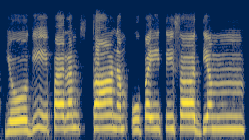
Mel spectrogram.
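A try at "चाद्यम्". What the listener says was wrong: Chadyam. Stress illa. First cha.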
